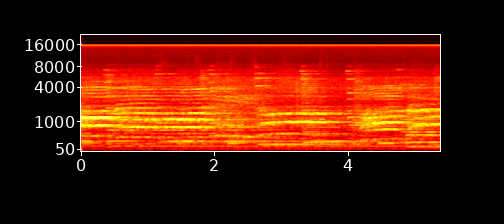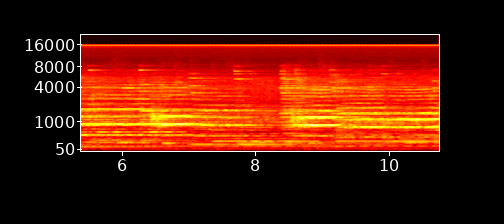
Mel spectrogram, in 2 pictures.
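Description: A choir singing the closing hymn at the end of Mass, in long held notes over sustained low accompanying notes.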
